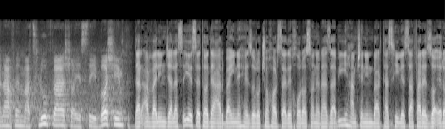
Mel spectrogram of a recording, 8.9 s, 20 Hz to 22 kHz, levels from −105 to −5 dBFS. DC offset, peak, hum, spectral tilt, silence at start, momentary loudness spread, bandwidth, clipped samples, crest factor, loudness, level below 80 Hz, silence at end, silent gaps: under 0.1%; -4 dBFS; none; -5 dB/octave; 0 s; 4 LU; 11.5 kHz; under 0.1%; 16 dB; -21 LUFS; -50 dBFS; 0 s; none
